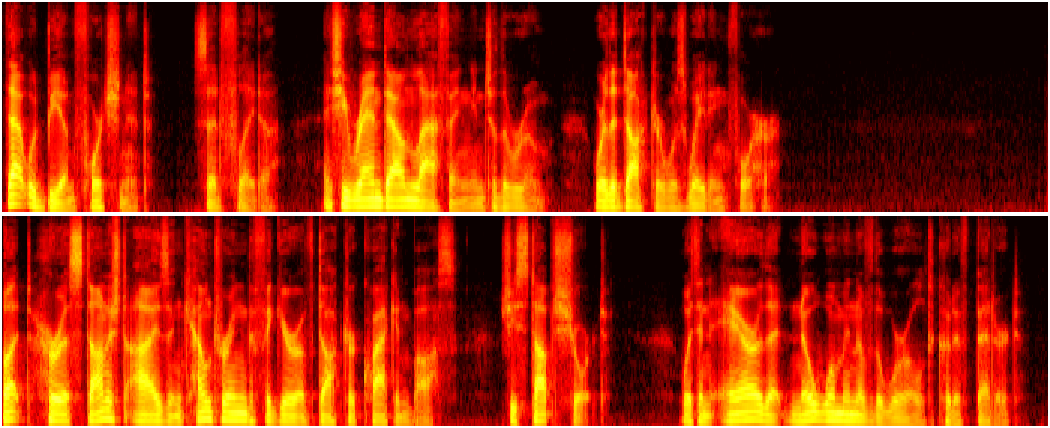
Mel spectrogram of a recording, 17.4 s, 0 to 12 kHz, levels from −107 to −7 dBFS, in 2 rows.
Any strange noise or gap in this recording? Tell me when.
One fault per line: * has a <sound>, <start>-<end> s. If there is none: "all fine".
all fine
